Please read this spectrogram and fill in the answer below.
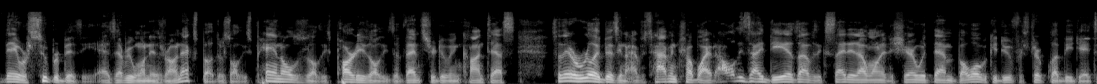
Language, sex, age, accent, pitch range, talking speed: English, male, 30-49, American, 85-115 Hz, 305 wpm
